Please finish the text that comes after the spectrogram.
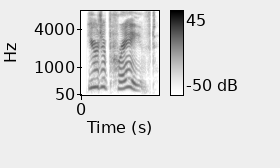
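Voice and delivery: sharp furious outburst at her captor; snapped. Acted. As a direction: spit it at him. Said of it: "I snapped".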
